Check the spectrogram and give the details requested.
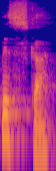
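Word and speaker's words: Piskun: call it bisca so they try to spell it and with their western way they'd spell it p i s s like piss and khan k a and stress over the a sounds like a u pisca gun and some would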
